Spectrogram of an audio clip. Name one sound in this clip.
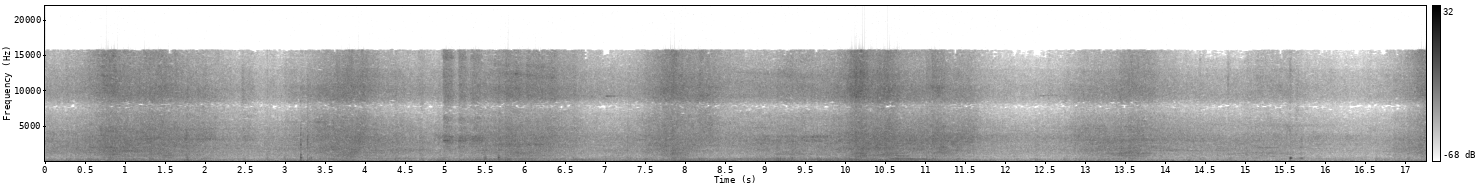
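A spatula scrapes food inside a plastic cup.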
